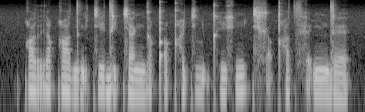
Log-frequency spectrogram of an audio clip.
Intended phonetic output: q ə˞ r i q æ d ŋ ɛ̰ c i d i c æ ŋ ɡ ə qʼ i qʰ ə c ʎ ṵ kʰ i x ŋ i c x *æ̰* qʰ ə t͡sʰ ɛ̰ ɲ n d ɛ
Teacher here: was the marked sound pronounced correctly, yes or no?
yes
